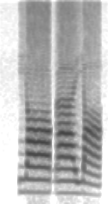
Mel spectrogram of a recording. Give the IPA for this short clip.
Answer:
j ɒː ɡ aː j ɑ

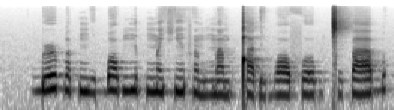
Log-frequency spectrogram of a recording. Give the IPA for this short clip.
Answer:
ɡ͡b ə˞ b a p ŋ͡m i̤ ɓ ɔ b n i p ŋ͡m ɛ̃ ç ĩ f ɛ̃ b ŋ͡m ã b ǃ a ɗ i̤ b ɔ f oː b ǀ e̤ p a b

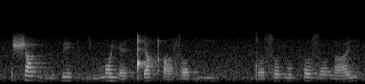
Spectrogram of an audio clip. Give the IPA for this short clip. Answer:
ʃ ɑ˦ ɡ͡b ʉ˨ ɓ e˧ ɡ͡b i˨ ŋ ɔ˦ j ɛ˨ ǃʼ e˦ qʼ ɛ˨ zˤ o˧ b i˦ | d ʉ˨ sˤ u˧ v u˧ k u˦ zˤ y˧ ðˤ i˨˦

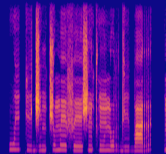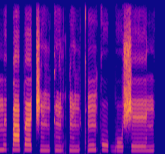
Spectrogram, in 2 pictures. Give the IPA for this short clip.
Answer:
w i˦ k i˨ d͡ʒ i˨ ŋ t͡ʃ ʊ˦ m eː˦ f eː˨ ʃ ĩ˦ tʰ ũ˦ n o˦ r d i˨ b a˦ r | m ɪ˦ k͡p a˦ p ɛ˦ t͡ʃ ĩ˨ ŋ t ĩ˨ r k͡p ĩ˨ n kʼ ũ˦ k o˦˨ ɡ͡b o˨ ʃ eː˦ n

